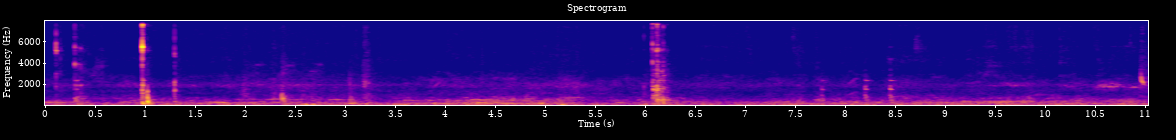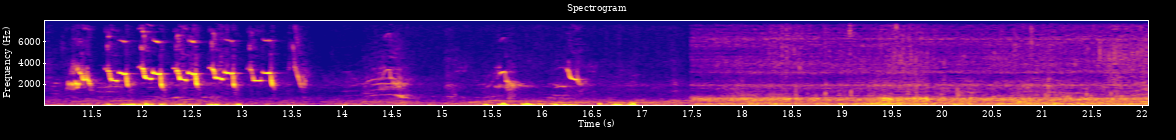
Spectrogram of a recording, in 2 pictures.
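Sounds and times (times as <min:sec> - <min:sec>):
chicken nugget deep-frying in oil: 0:17.5 - 0:22.0.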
